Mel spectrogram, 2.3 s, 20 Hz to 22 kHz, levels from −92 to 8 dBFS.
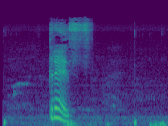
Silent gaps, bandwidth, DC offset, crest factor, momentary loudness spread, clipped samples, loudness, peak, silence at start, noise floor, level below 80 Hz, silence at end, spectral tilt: none; 13 kHz; under 0.1%; 22 dB; 19 LU; under 0.1%; -27 LUFS; -10 dBFS; 0.05 s; -53 dBFS; -46 dBFS; 0 s; -3.5 dB/octave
